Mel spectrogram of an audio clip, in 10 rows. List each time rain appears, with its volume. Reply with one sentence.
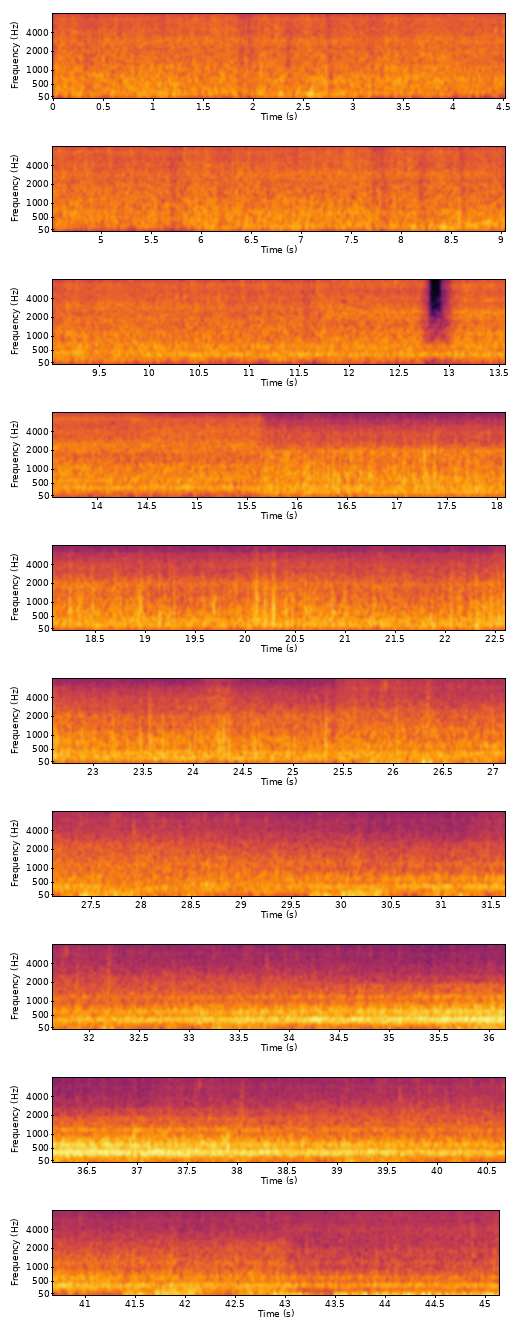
You can hear the rain from 0.0 to 45.0 s, getting quieter.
